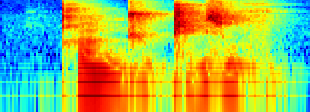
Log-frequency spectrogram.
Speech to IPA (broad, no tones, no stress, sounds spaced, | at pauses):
qʰ ĩ ŋ n d͡ʒ u ǁ i z u f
